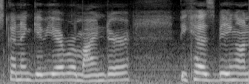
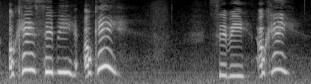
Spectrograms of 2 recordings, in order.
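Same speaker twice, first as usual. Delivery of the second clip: much higher and louder cheerful okay; excited release; 12 semitones higher, 9 dB louder than usual. Real, not acted. Trainer releasing the puppy with her free word, high and excited.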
